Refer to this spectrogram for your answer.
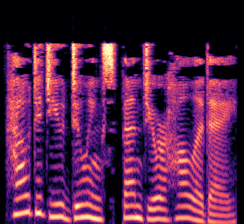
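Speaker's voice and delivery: usual speaking voice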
